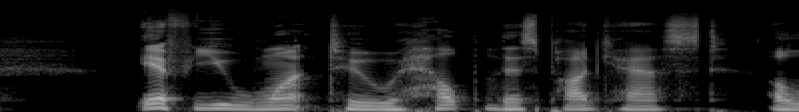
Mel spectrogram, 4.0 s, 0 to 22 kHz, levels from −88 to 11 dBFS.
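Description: Nothing goes wrong anywhere in this bit of speech, so there's no fault to point to at any moment.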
